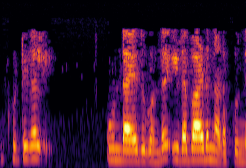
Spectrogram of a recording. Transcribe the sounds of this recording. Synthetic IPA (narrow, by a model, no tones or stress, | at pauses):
kuʈːiɣɐɭ | uɳɖaːjɐðuɣo̞ɳɖɨʔiɽɐbaːɽɨnɐɽɐkːunːɐ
